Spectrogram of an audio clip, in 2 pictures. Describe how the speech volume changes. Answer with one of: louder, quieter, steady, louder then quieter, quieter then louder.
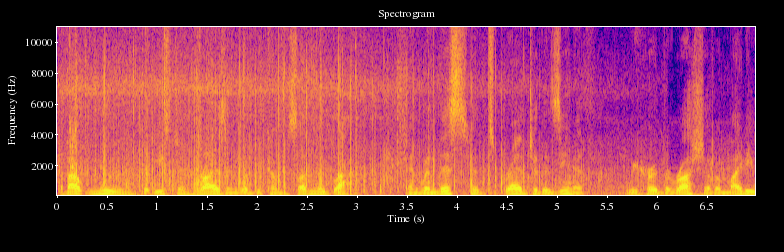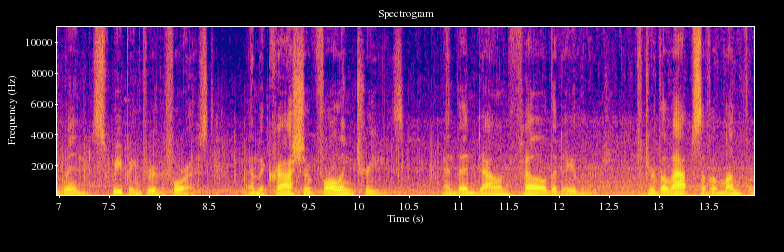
steady.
